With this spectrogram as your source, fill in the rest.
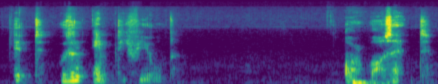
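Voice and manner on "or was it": whispered teasing question; suspense whisper. A narrator's reading. Narrator hinting danger to listeners, whispered. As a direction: drop to a hushed whisper.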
